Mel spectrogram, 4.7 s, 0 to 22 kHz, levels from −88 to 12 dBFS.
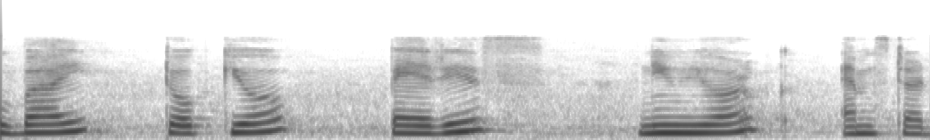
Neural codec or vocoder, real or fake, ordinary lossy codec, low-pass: codec, 16 kHz, 4 kbps, X-Codec, WavLM features, trained on Multilingual LibriSpeech; fake; none; 7.2 kHz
